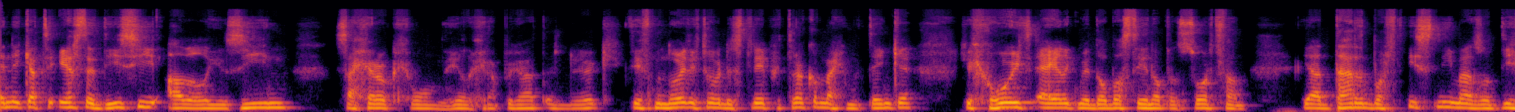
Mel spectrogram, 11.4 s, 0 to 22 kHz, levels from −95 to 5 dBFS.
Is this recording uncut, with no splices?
yes; 0 cuts

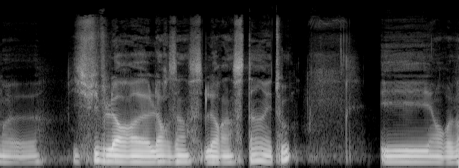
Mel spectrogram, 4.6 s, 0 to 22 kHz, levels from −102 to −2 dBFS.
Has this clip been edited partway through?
no; 0 cuts

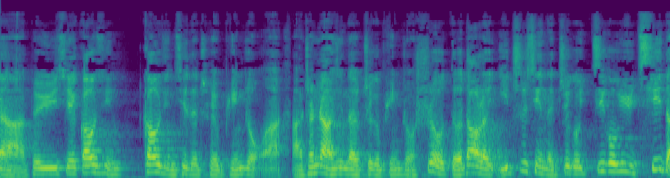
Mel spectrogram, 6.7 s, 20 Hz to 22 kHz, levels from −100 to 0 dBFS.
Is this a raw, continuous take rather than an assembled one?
no; 1 cut; at 2.9 s

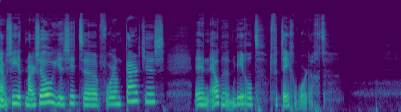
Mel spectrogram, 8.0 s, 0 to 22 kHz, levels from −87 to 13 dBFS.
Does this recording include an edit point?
yes; 3 cuts; at 2.5 s, 4.4 s, 5.4 s

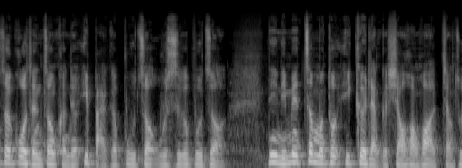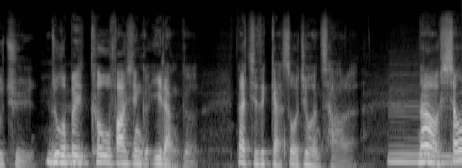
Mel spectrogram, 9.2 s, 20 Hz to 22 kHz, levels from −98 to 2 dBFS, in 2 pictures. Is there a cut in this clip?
no; 0 cuts

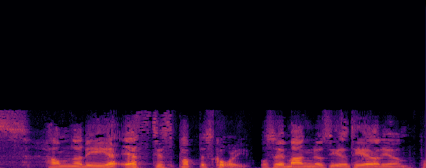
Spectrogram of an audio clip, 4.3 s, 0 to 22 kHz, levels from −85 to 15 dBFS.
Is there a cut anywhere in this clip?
yes; 1 cut; at 2.5 s

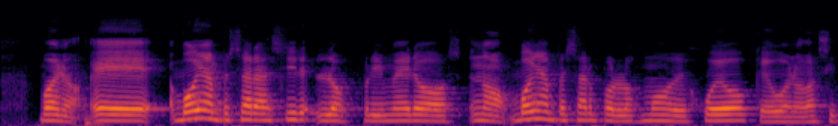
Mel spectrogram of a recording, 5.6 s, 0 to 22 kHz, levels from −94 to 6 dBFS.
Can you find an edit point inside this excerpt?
no; 0 cuts

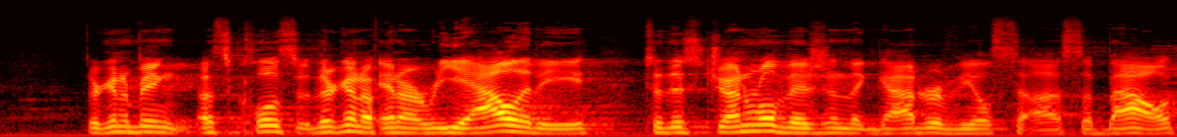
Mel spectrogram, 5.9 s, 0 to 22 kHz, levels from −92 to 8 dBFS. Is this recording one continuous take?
no; 1 cut; at 1.9 s

